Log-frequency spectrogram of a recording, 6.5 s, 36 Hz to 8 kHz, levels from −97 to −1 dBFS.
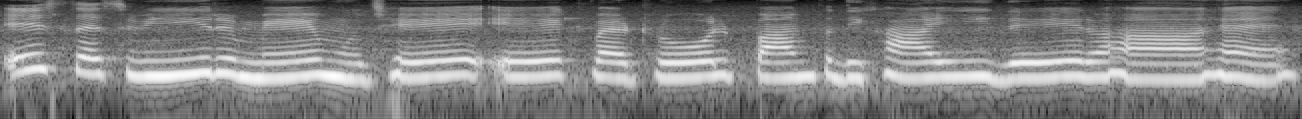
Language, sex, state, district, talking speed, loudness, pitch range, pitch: Hindi, female, Madhya Pradesh, Katni, 100 wpm, -12 LUFS, 235-260 Hz, 245 Hz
